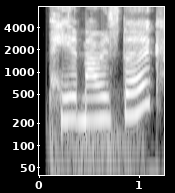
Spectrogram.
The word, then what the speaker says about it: Pietermaritzburg: Pietermaritzburg.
